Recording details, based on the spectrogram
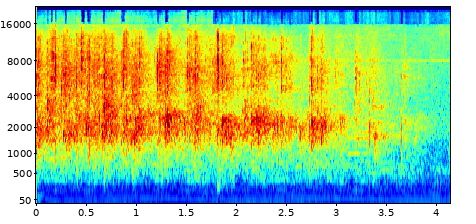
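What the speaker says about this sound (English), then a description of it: "Let's clap for her." Audience applause at an inter-school debate on ECOWAS regional integration: a steady, dense wash of many hands clapping close by, holding for about four seconds before thinning slightly toward the end.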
